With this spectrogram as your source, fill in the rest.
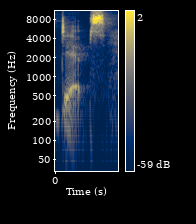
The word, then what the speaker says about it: DPS: The LEM dips is properly the LEM DPS, the descent propulsion system pronounced dips.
